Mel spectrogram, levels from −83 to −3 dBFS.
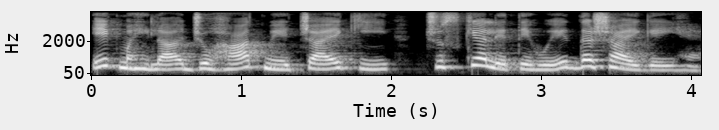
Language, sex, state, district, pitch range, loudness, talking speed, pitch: Hindi, female, Bihar, Jahanabad, 190-260 Hz, -14 LUFS, 190 wpm, 205 Hz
